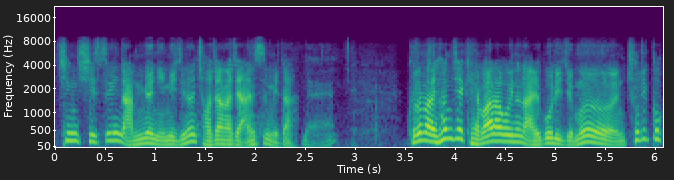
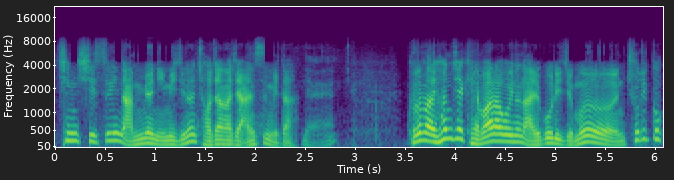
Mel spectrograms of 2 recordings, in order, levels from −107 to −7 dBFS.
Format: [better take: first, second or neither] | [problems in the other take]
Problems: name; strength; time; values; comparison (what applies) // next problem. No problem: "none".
second | garbled, watery; badly; nothing above 7.5 kHz; slightly in the second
